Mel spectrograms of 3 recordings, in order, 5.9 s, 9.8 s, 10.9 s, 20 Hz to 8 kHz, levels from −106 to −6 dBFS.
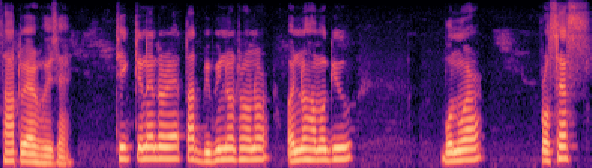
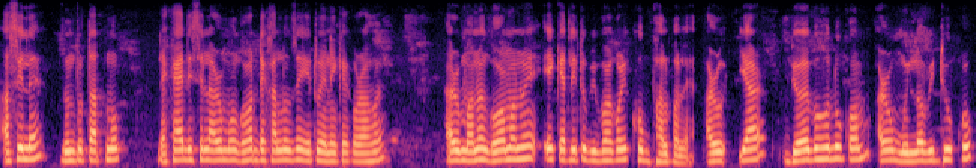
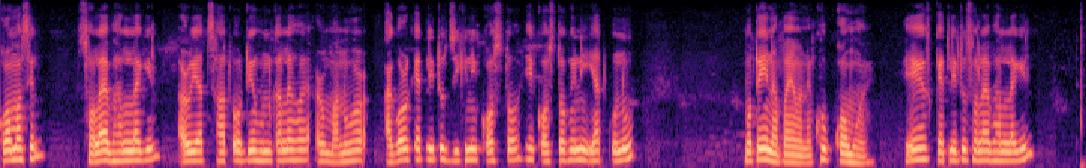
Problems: none marked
